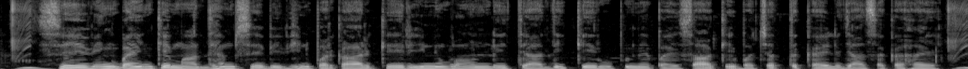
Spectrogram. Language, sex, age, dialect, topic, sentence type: Magahi, male, 41-45, Central/Standard, banking, statement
